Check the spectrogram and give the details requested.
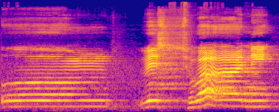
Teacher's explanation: ಶ್ವ ನಾನು ಎತ್ತರಿಸಿದೀನಿ ಅದನ್ನ ಗಮನಿಸಿ ಪಾಠ ಮಾಡುವಾಗ ನಾವು ನೀವು ಮಂತ್ರವನ್ನು ಹೇಳಬೇಕಾದರೆ ಹಾಗೆ ಹೇಳಬೇಕು ಅಂದ್ರೆ ಶ್ವ ಮೇಲೆ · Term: ಸ್ವರಿತ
